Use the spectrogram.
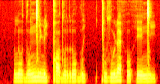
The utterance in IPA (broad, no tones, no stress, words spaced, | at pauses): lodoŋ͡ǀi ɳiǃɒ doroɡʷi | ǀuzuɳæ hoheŋ͡ǀi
